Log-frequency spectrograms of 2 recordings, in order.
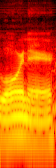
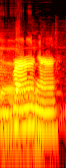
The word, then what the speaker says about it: Werner: Stunning now moving on to Warner, which again, it should be quite the easy boss for him as Yuka is heading into Sally. It's And pronounced Werner.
